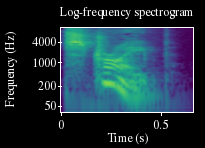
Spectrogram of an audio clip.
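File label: "stripe", British English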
